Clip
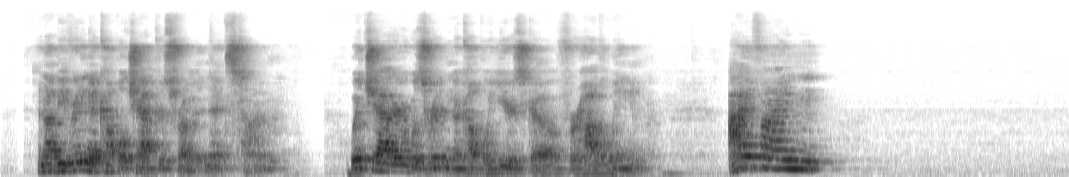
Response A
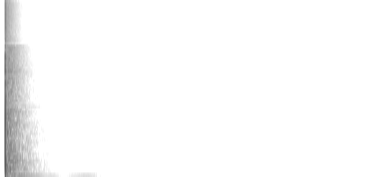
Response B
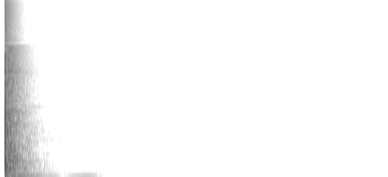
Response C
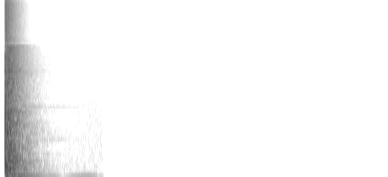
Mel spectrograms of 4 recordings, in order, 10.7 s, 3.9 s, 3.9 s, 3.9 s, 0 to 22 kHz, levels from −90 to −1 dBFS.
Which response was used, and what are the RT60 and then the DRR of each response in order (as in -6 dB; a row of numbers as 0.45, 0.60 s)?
C; 0.50, 0.50, 0.50 s; 8.5, 3.5, -5.0 dB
